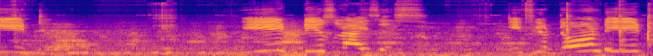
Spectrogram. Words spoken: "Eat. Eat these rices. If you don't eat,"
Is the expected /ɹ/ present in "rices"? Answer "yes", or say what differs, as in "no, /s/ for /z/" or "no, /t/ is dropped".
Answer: no, /l/ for /ɹ/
